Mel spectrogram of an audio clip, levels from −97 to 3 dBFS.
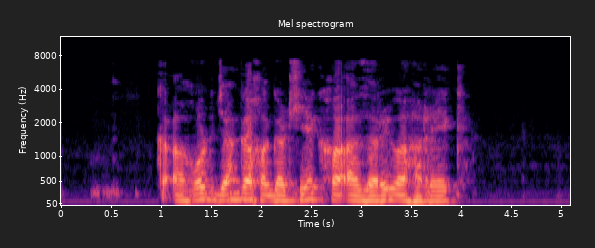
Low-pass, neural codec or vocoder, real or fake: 7.2 kHz; codec, 16 kHz, 8 kbps, FreqCodec, larger model; fake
